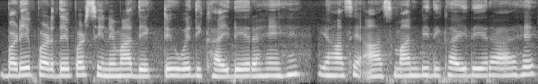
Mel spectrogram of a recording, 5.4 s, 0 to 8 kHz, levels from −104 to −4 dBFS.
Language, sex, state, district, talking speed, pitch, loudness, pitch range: Hindi, female, Bihar, Jamui, 200 wpm, 210 Hz, -15 LUFS, 205-220 Hz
